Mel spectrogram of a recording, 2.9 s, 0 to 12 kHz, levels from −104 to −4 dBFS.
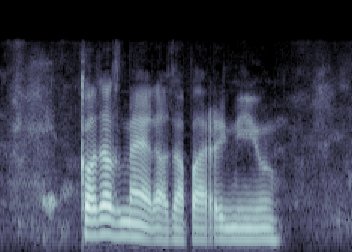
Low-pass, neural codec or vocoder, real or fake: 7.2 kHz; codec, 16 kHz, 2 kbps, FunCodec, trained on LibriTTS, 25 frames a second; fake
